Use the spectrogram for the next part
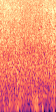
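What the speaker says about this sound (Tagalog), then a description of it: "Malalaki ang alon." Big ocean waves breaking on a rocky shore during crab hunting in Tanza, Cavite, a loud continuous roar and wash of surf mixed with heavy wind buffeting the microphone.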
